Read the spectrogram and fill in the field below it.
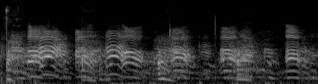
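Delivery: playful repeated ah with a laugh. Shown as a demonstration. Teacher showing children the ant sound, playful. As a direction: chant the ah sound lightly. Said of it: "Can you do that?".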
